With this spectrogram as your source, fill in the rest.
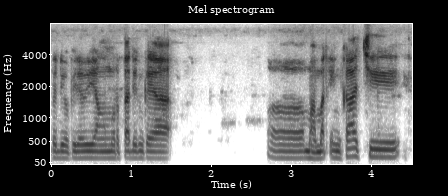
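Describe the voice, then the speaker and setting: A man speaks slowly in a fairly high pitch with flat, monotone intonation. The sound is dry and close, with no echo. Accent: Kalimantan. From Kalimantan, Indonesia. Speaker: caller. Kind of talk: live call-in discussion.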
